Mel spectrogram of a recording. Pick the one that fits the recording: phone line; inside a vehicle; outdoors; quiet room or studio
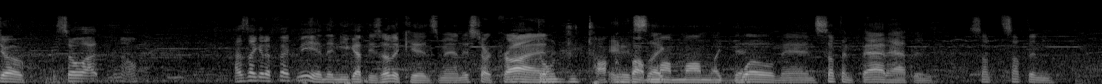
outdoors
